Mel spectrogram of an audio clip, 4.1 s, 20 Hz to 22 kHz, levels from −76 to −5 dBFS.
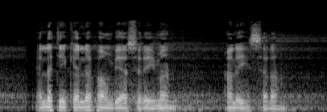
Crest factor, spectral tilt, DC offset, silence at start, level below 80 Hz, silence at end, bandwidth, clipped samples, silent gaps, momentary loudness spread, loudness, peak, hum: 20 dB; -5 dB/octave; under 0.1%; 0 s; -52 dBFS; 0 s; 10.5 kHz; under 0.1%; none; 17 LU; -25 LUFS; -6 dBFS; none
